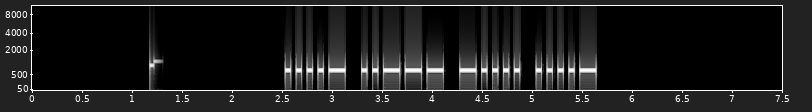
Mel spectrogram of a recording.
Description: Morse code, heard as a keyed tone, about 22 wpm, 700 Hz. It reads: 4264
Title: Numbers - 4-Digit 22wpm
